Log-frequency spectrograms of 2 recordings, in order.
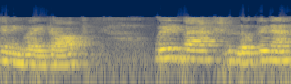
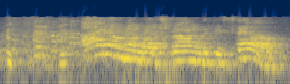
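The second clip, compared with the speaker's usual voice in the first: ordinary talk, nothing marked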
